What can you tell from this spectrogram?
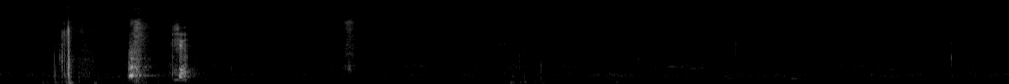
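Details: Chihuahua sneezing: three quick sharp nasal bursts close together, then one more a couple of seconds later, in a quiet room; dog sneezing.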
